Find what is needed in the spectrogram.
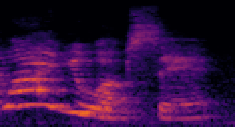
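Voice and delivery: soft, low imitation of him; low offhand question. Man to upset girlfriend outside, low offhand question. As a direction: ask it casually, voice dropped. First acted take of his question.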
